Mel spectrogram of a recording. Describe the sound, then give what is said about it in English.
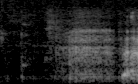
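A faint, breathy intake of air gives way to one sudden, harsh cough that swells loud and rough before cutting off abruptly. “Pardon my cough.”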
